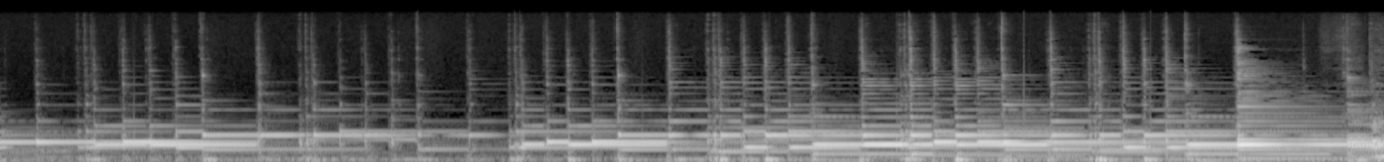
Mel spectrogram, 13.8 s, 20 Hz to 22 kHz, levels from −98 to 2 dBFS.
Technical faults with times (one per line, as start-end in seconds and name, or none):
1.34-12.77 clock drift buffer slips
